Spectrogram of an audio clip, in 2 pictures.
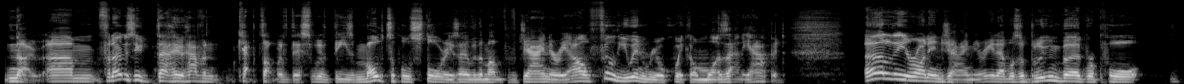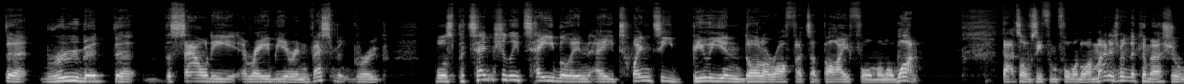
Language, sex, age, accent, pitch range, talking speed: English, male, 20-39, British, 125-165 Hz, 170 wpm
